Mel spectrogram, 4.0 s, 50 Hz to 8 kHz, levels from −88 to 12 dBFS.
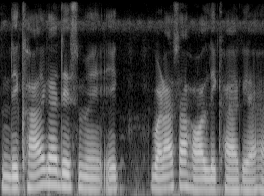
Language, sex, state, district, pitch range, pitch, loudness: Hindi, male, Jharkhand, Garhwa, 120-140 Hz, 130 Hz, -15 LUFS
